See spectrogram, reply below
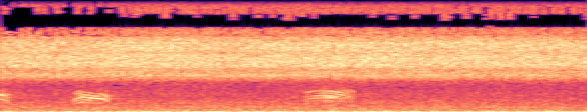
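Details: Female crow begging her mate for food: two short, nasal, harmonic calls about two seconds apart, each slurring slightly downward, over a steady hiss.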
